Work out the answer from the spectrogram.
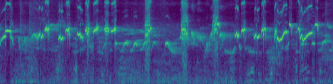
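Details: A caged female oriental magpie-robin sings insistently, mixing mimicked phrases into a stream of loud whistled slurs and sharp high clicks, broken by a few harsh broadband notes.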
